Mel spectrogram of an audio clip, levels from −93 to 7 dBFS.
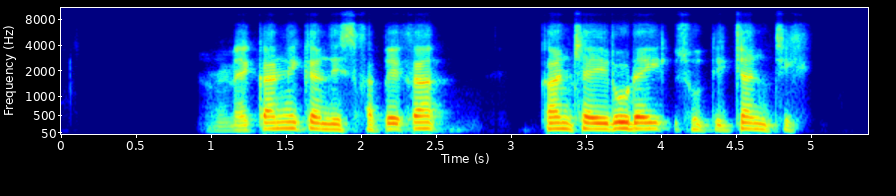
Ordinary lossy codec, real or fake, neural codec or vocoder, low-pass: Opus, 24 kbps; fake; codec, 16 kHz, 0.7 kbps, FocalCodec; 7.2 kHz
